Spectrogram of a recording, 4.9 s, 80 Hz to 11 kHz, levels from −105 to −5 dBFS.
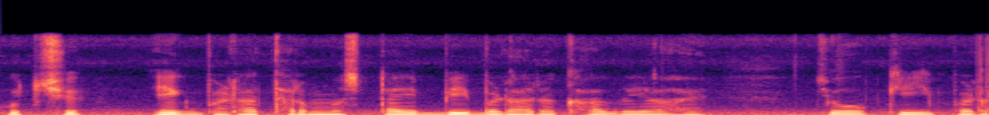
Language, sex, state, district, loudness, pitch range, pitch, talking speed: Hindi, male, Rajasthan, Bikaner, -16 LUFS, 145-160 Hz, 155 Hz, 145 wpm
